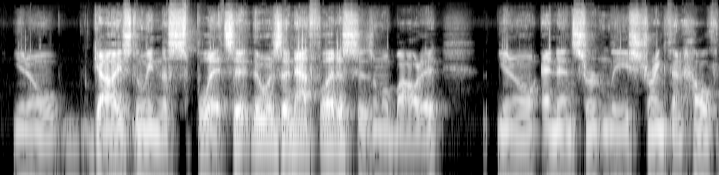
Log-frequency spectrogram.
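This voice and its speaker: Bright and sharp in tone, a man with an American accent speaks in a fairly low pitch with ordinary pitch variation on a very clean recording with a silent background. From US Midwest, south side of Chicago. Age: 60s. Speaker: strength coach. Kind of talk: podcast interview. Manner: casual, many fillers.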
